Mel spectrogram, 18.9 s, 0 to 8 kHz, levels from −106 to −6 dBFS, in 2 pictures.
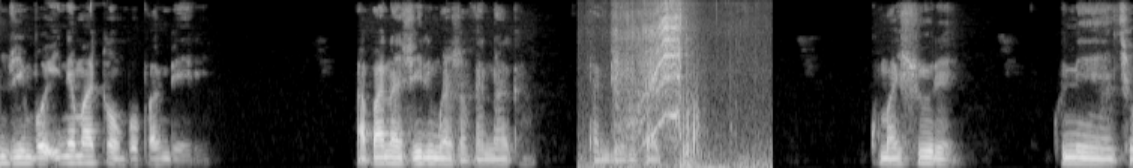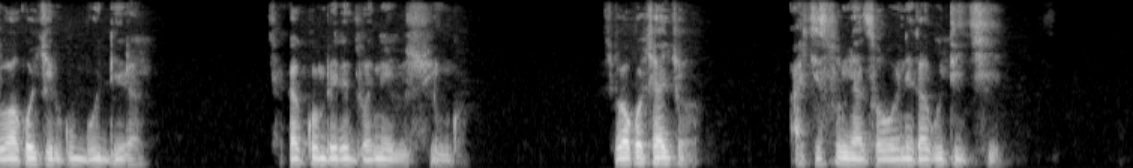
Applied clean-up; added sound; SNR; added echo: none; Zipper (clothing); 0 dB; none.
